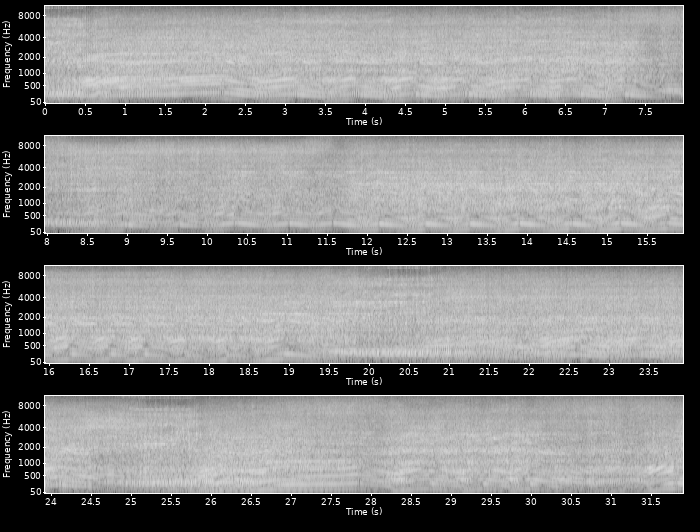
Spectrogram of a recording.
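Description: Chainsaw cutting into wood for a carving, its engine pitch rising and falling about once a second as it is throttled and loaded in the cut. Several times it drops back briefly before revving up again.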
